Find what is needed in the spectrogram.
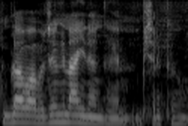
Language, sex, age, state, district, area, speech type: Bodo, female, 60+, Assam, Udalguri, rural, spontaneous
